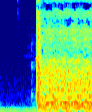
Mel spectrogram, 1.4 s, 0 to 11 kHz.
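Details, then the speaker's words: MGC 3.0 straight six garaged about 33 years, carbs rebuilt, cold start attempt: starter cranks at a steady pace but the engine never catches; no start because the choke was not connected. "Right, the choke wasn't, choke's not connected. I'll put it manually."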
